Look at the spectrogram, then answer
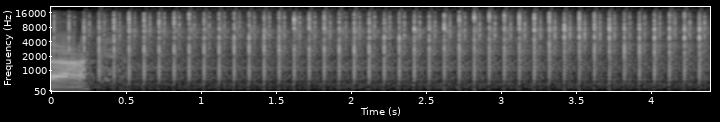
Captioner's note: machine tapping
